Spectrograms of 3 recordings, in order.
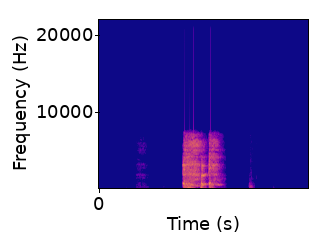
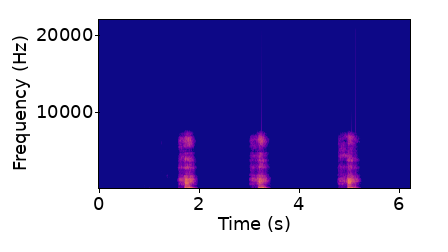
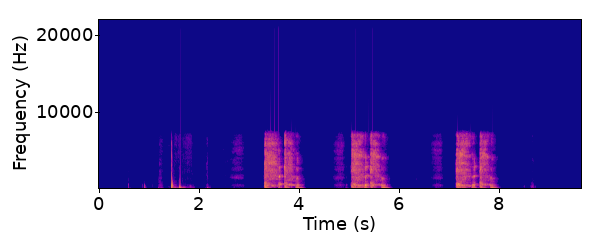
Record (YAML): cough_length: 4.2 s
cough_amplitude: 32767
cough_signal_mean_std_ratio: 0.33
exhalation_length: 6.2 s
exhalation_amplitude: 27064
exhalation_signal_mean_std_ratio: 0.25
three_cough_length: 9.6 s
three_cough_amplitude: 32767
three_cough_signal_mean_std_ratio: 0.39
survey_phase: beta (2021-08-13 to 2022-03-07)
age: 65+
gender: Male
wearing_mask: 'No'
symptom_runny_or_blocked_nose: true
symptom_fatigue: true
symptom_change_to_sense_of_smell_or_taste: true
symptom_onset: 3 days
smoker_status: Ex-smoker
respiratory_condition_asthma: false
respiratory_condition_other: false
recruitment_source: Test and Trace
submission_delay: 2 days
covid_test_result: Positive
covid_test_method: RT-qPCR
covid_ct_value: 17.2
covid_ct_gene: ORF1ab gene
covid_ct_mean: 18.3
covid_viral_load: 1000000 copies/ml
covid_viral_load_category: High viral load (>1M copies/ml)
